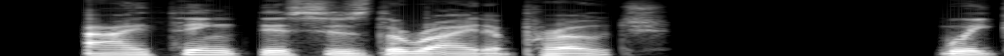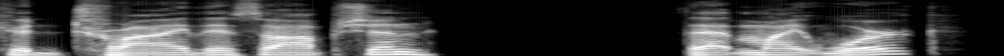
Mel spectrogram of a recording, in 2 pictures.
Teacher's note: Most people don't realize this, but they speak in questions. Even when they think they're making statements, their voice rises at the end of a sentence. Their tone floats instead of landing. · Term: rising tone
